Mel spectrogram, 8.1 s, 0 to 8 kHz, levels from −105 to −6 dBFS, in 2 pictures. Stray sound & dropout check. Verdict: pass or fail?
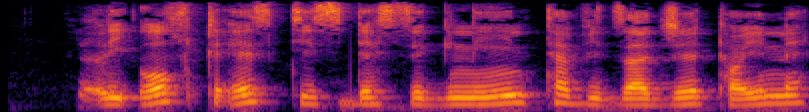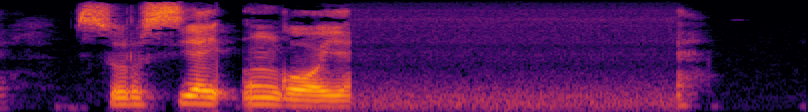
pass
